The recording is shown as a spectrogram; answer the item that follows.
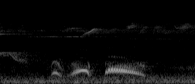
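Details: Spotted dove acting as a decoy, cooing to attract a wild bird back, though the wild one ignores it; a brief low phrase of two quick hooked notes and a longer falling coo over quiet background.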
